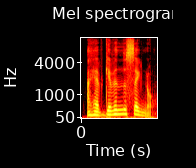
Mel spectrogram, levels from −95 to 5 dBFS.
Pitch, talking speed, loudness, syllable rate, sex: 150 Hz, 260 wpm, -17 LUFS, 7.2 syllables/s, female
